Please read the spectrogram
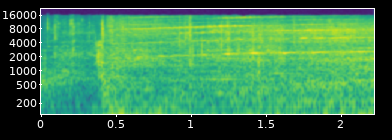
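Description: A science-fiction machine sound effect powering up. It starts suddenly about half a second in and then hums with a high electronic whine that slowly rises in pitch.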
